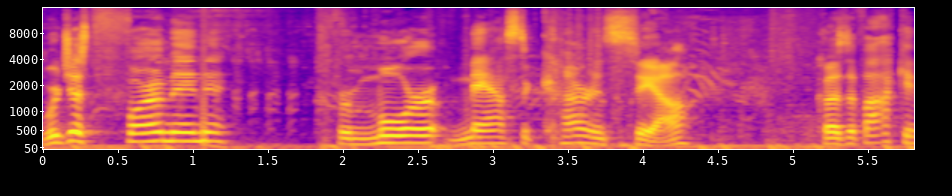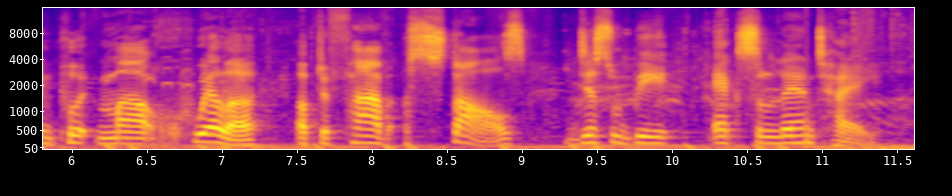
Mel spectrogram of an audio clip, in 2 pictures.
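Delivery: slow southern debutante voice.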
